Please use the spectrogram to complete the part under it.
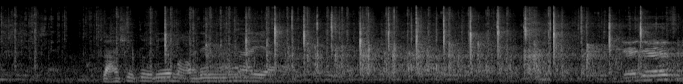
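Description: A small crowd claps.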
